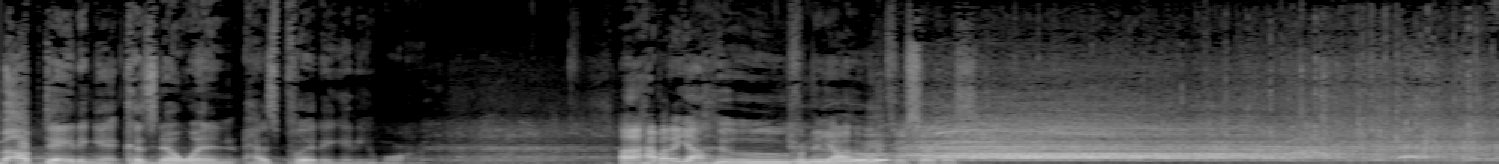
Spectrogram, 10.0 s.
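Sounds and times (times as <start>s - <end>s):
speech: 0.0s - 3.0s, 4.1s - 6.6s
live audience cheering and applauding: 5.8s - 9.9s
whoops from the audience: 6.2s - 9.9s.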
